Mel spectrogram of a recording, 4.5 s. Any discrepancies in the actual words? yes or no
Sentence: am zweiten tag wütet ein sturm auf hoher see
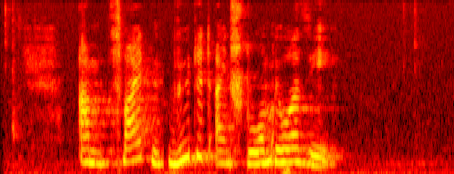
yes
